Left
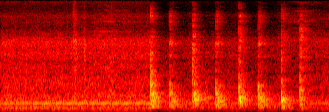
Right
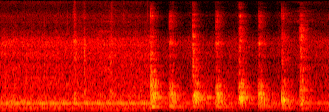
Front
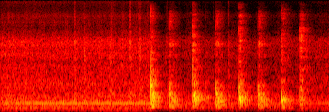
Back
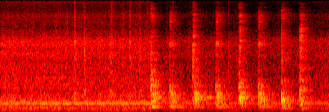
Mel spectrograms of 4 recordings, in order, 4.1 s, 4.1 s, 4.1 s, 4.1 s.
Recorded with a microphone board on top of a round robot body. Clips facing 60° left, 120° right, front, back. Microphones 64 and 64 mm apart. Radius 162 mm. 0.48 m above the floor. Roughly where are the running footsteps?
Ahead.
